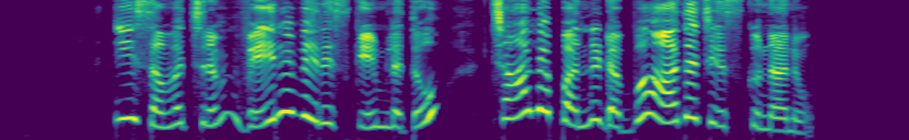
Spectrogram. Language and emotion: Telugu, happy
